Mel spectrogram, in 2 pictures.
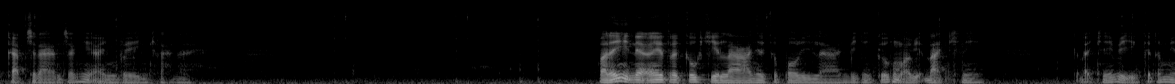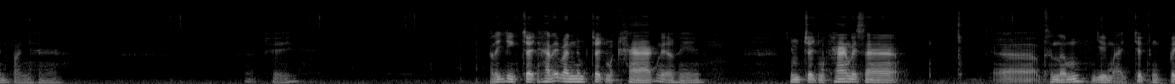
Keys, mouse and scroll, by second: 0.5-0.9 scroll down 1, 0.9 middle click, 1.5-2.6 scroll up 1, 5.0 middle click, 5.6-6.6 scroll up 1, 8.8-9.1 scroll down 1, 9.1 middle click, 10.3-11.4 scroll up 1, 11.4-11.7 scroll down 1, 11.7 middle click, 12.3-13.3 scroll up 1, 15.2-16.0 scroll up 1, 16.0 scroll down 1, 16.2 middle click, 16.8-17.8 scroll up 1, 17.9-18.8 scroll up 1, 22.1 scroll down 1, 22.5 middle click.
